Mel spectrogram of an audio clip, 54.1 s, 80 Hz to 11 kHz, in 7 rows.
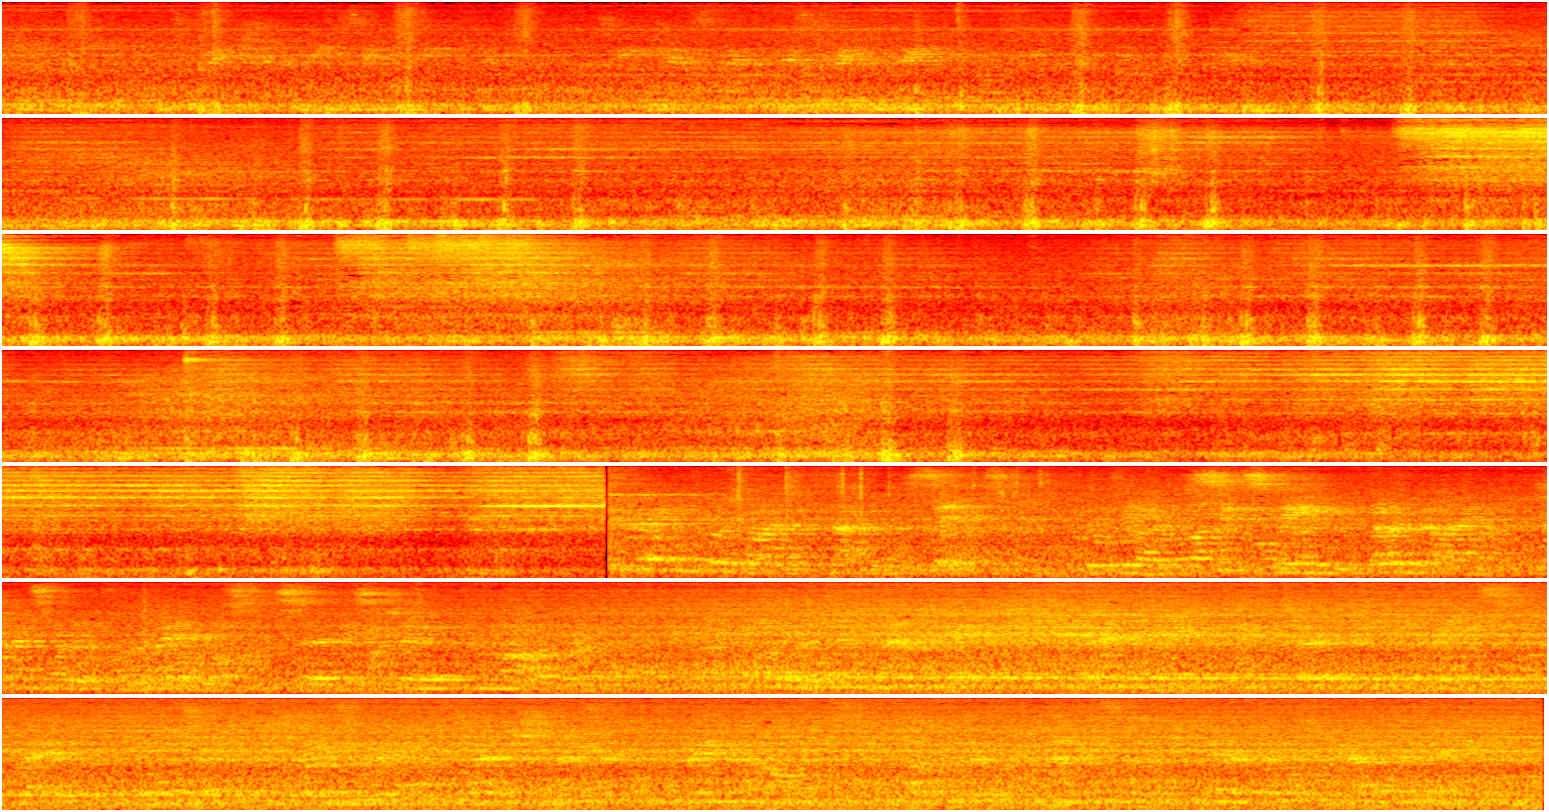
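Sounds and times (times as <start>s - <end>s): high wheel squeals: 5.7s - 11.4s, 27.1s - 34.0s.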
